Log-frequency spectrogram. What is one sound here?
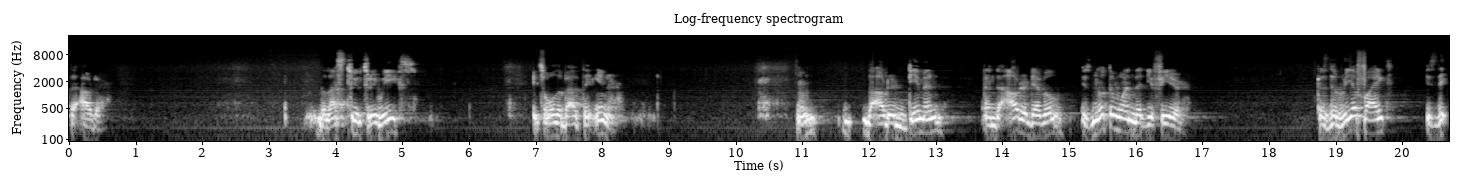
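An elderly man speaks calmly and slowly through a microphone, with pauses.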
